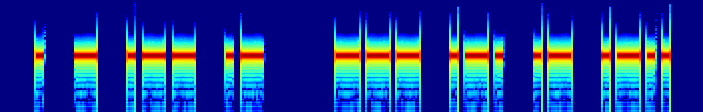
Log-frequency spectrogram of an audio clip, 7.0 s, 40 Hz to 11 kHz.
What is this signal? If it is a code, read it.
Morse code, heard as a keyed tone, about 16 wpm, 680 Hz. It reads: ETWA ORAL
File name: Morsekurs / Witze / Witz 11. Juli 2023 70 F80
